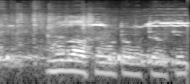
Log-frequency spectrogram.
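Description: Adult giribaj pigeons at a farm in Rajshahi give a run of low, repeated coos close by, with a voice mixed in at times.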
